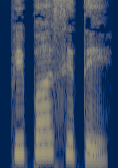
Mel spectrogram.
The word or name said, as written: ಪಿಪಾಸಿತೆ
